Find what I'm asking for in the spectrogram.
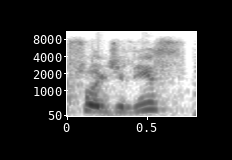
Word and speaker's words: Flordelis: E é impossível a gente não falar do caso da deputada Flor de Lis, que muita gente jurava que se pronunciava Flor Delis, inclusive eu.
